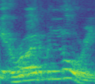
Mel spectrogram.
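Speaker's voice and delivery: Australian accent. Chatting about what a lorry is, saying it in an Australian accent. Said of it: "That was an Australian accent".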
